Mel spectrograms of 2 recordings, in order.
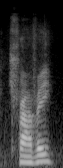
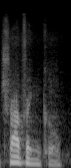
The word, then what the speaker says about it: Travincal: We're now heading towards Travi, or Travincial, or Travincal. How do you pronounce it? Travincal.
